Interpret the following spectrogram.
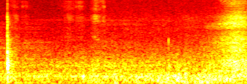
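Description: Faint rubbing of a stylus drawing on an interactive display board, with a short click at the start.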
